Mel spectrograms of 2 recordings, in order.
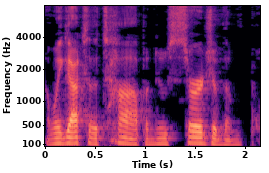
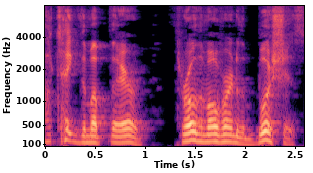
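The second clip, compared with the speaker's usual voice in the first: very loud, high-pitched yell at full volume; 5 semitones higher, 9 dB louder than usual. A man pulls his arm free from a blind man, shouting. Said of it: "Hayes shouted".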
